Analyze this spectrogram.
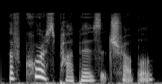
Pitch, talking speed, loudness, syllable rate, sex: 235 Hz, 220 wpm, -19 LUFS, 6.3 syllables/s, female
